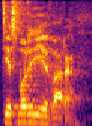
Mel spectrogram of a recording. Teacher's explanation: she's making the FH silent, and then she's kind of just like smashing that a sound, the particle, into the rest of the word, so you don't have this sort of like double vowel sound.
